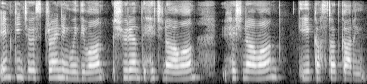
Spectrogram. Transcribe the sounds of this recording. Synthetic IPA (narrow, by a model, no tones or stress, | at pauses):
emkint͡ʃʰɐsʈɾejniŋɡʋĩnd̪iʋaːnʃuɾjant̪iɦet͡ʃʰnaʋaːnhet͡ʃʰnaːʋaːnjekɐsɾɐt̪kaːɾin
